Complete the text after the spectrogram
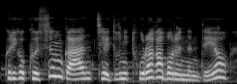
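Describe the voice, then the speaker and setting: A woman's voice: sits high, lively intonation, fast. A woman narrating a dramatic first-person story in a heated, emphatic way.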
